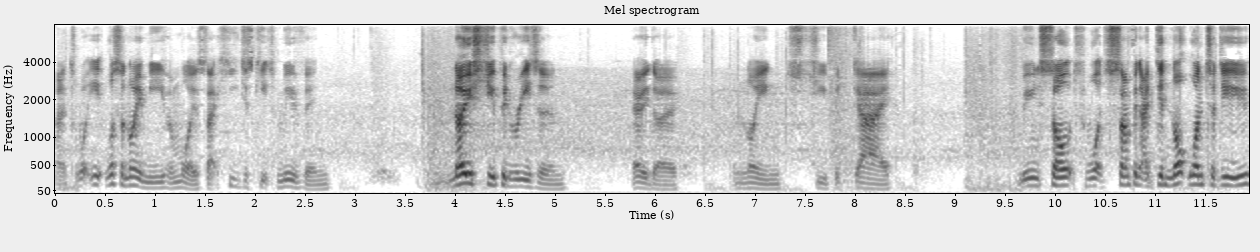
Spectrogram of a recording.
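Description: A man speaks at a medium pitch, his voice swinging very widely in pitch and loudness with vocal fry. Long pauses come often. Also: moderate pace. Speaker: gaming YouTuber. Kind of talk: gameplay commentary. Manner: animated, shouting.

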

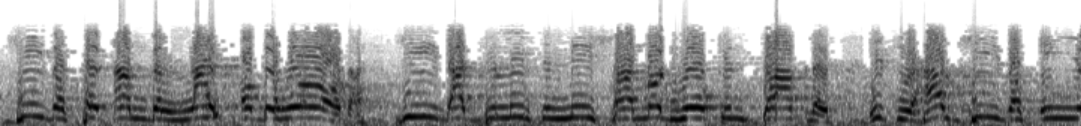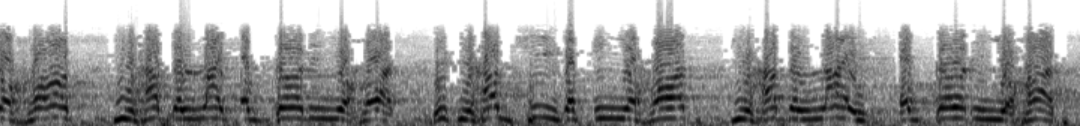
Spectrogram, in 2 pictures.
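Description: Against clear background noise, a man with an extremely high pitch talks at a moderate pace with fairly even intonation and few pauses.

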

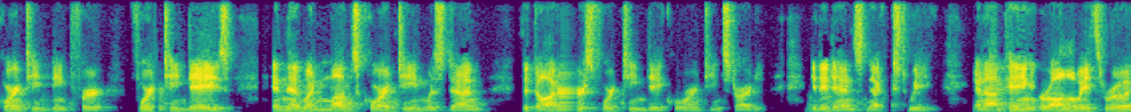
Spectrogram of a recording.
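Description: A man at a fairly slow pace, his intonation fairly even. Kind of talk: interview answer. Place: office. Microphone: video call.

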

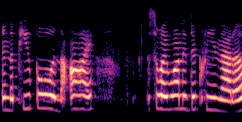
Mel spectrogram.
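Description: A woman's voice sits at an extremely high pitch, delivered in a monotone, flat intonation. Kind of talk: casual tutorial voiceover. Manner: casual, hesitant.

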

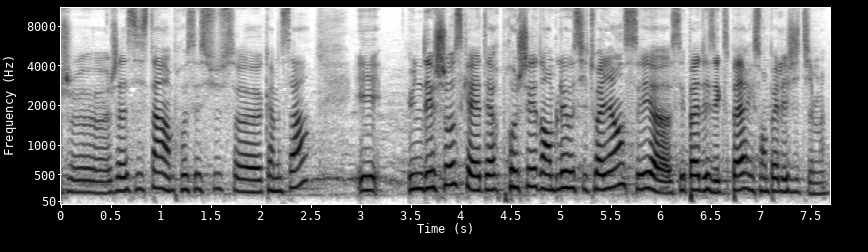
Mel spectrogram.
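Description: A woman's voice sits high in pitch, moving at a moderate pace with ordinary pitch variation. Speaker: activist movement founder. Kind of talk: casual chat.

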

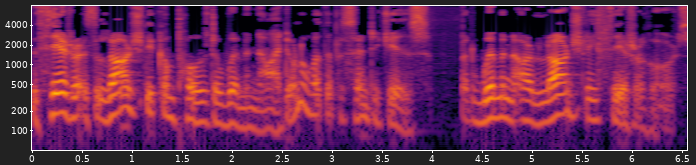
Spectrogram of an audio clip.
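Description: A man talks at a moderate pace in a fairly high pitch, somewhat breathy, with a dark, mellow tone. His loudness swings widely against a quiet background. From Scotland, then Ireland border area; Scotland. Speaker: writer; interviewee. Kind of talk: interview. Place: home room. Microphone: lapel.

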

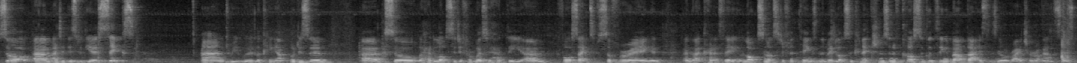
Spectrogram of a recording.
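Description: Talking at a very fast pace in a monotone, flat intonation, a woman with a Geordie accent is heard with audible room echo and light background noise. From northeast England. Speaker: school teacher. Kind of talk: presentation talk to colleagues. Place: meeting room. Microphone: camera far.

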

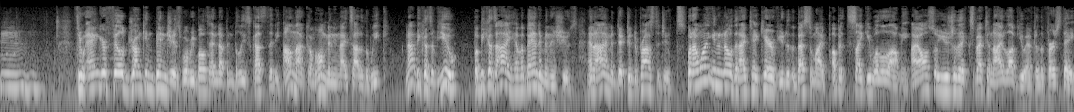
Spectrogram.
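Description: A put-on character voice at a very fast pace, with hardly any pauses. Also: female-sounding voice, fairly high pitch for a woman. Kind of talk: comic dating-ad parody.

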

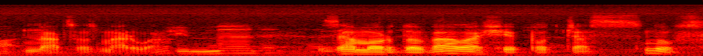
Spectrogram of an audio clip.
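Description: At a moderate pace, a man talks in a calm tone over light background noise. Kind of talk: Polish film voice-over (lektor) reading all characters' lines over the film audio. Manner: flat, even, deadpan monotone narration without acting out the characters; single male reader delivering every role in the same calm, unemotional tone. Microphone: old recording.

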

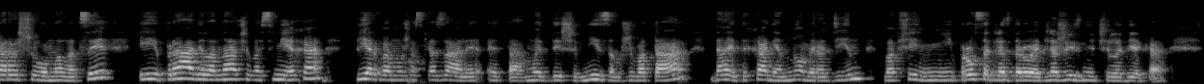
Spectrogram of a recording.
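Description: Moderate pacing from a woman, her pitch varying in an ordinary way. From Russia, Rostov-on-Don. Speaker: laughter yoga trainer. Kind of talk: guided group exercise session. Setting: online video session with chat. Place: home room. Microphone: webcam.

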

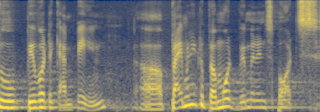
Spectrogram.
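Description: With vocal fry and lively intonation, a man speaks at a fairly high pitch and a moderate pace.

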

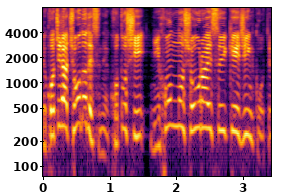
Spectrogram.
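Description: The sound is dry with no echo, over a quiet background. The speaker is a man. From Japan, Saitama. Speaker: public lecturer, former residents' association official; guest lecturer. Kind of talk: lecture. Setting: stage with audience. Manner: frequent filler words. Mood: friendly, smiling. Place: hall. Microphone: handheld.

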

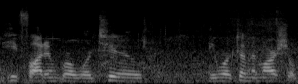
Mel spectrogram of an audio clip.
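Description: Over noticeable background noise, a man talks in a fairly high pitch, the sound dry with no echo. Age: 60s. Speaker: local politician. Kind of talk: public speech. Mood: earnest, reflective. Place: waterside. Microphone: podium.

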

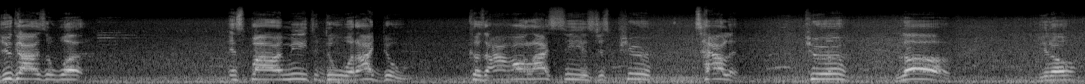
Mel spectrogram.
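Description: A man with an American accent speaks very slowly at a high pitch, with lively intonation and long, frequent pauses, in a dry sound with no echo over noticeable background noise. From US West Coast, California. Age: 30s. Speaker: spoken word artist. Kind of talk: personal video message; casual thank-you message to viewers. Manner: earnest. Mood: warm, grateful. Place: street.

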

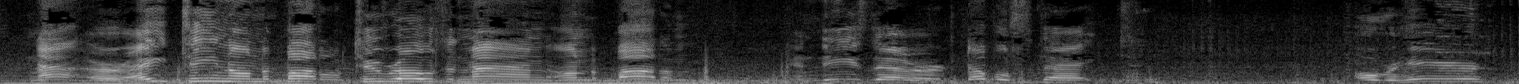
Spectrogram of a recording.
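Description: This man talks at a moderate speed. The sound is dry with no echo, and background noise is noticeable. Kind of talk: casual vlog chat. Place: farm machine. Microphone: phone near.

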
